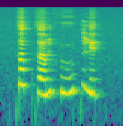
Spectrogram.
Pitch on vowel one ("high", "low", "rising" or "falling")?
high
